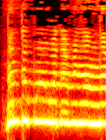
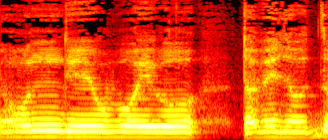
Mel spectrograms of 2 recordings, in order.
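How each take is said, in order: First: It is said in a high, sped-up voice. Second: It is said in a slow, low voice.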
